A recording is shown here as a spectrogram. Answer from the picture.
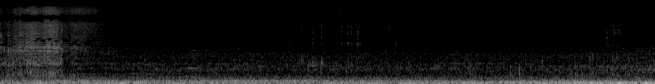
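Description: Biting into and chewing a crisp fried churro: a short crisp crunch-like noise at the start, then faint crunching while chewing. Under it runs a steady low rumble inside a car.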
